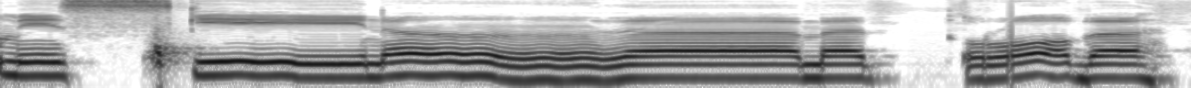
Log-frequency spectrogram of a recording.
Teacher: مس سیٹی جیسی آواز نکالیں گے، نون کے اوپر اخفا ہوگا، مت تا کو باریک پڑھیں گے اور را کے اوپر زبر ہے تو را کو موٹا پڑھیں گے.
